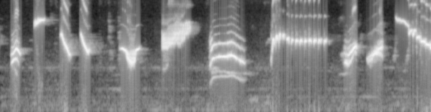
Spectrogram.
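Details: Energetic Asian pied starling song with rich content, a lure to get starlings singing: spaced whistled slurs, a harsh buzzy note, a rapid trill of pulses, and falling whistles.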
